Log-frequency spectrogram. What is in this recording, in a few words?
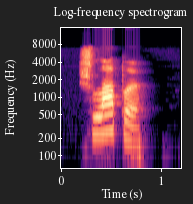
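"шлапӧ", Komi, female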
